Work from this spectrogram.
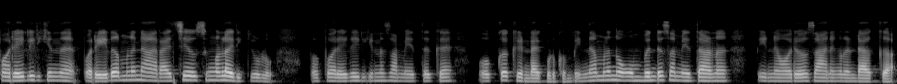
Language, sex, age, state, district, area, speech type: Malayalam, female, 30-45, Kerala, Kozhikode, urban, spontaneous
